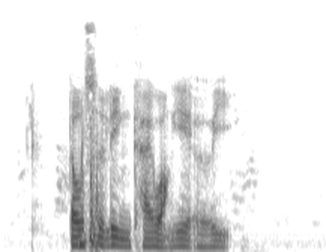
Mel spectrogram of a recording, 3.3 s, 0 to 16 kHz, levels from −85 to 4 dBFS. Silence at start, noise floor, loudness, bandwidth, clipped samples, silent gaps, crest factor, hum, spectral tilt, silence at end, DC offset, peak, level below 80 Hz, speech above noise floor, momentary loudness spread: 0.7 s; -77 dBFS; -29 LUFS; 11.5 kHz; under 0.1%; none; 22 dB; none; -7 dB/octave; 1 s; under 0.1%; -10 dBFS; -50 dBFS; 49 dB; 11 LU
